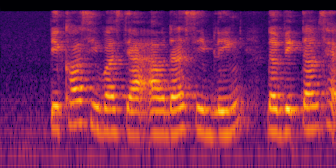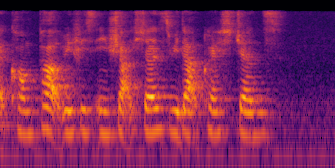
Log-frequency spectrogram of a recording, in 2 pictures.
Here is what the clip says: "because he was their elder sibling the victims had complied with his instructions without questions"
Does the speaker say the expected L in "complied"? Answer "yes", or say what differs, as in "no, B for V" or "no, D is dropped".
no, L is dropped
